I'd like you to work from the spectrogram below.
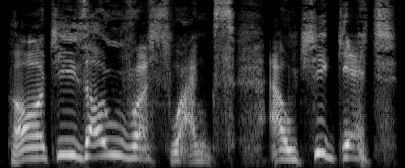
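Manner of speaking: gruff, slow call to clear the room; John breaking up the party; mild shout. Acted. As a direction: bark it at the ceiling.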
